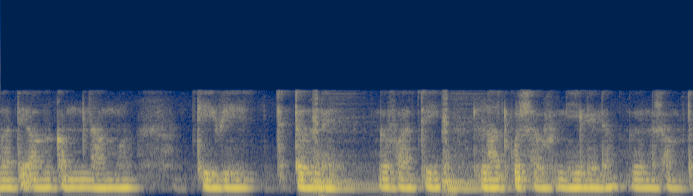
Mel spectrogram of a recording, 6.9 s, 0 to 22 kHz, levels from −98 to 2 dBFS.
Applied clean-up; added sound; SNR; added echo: none; Electric guitar; 8 dB; reverberation time 0.3 s.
